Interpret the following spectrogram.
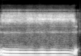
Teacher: the air goes through a narrow space at the front of the mouth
